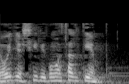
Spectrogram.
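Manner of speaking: quick, clipped delivery. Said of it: "le pido, imagínate".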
